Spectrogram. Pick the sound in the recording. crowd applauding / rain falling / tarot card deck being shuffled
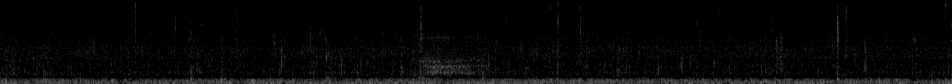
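rain falling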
